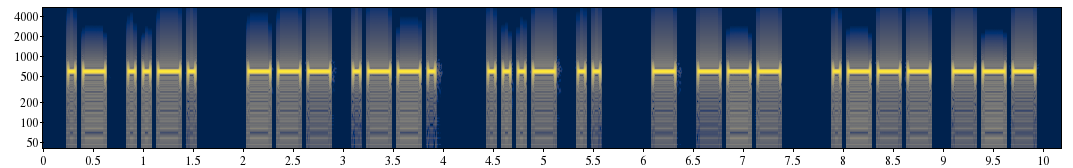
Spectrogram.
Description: Morse code, heard as a keyed tone, about 16 wpm, 600 Hz. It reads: AF OP VI TO JO
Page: Korte danske ord 16wpm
